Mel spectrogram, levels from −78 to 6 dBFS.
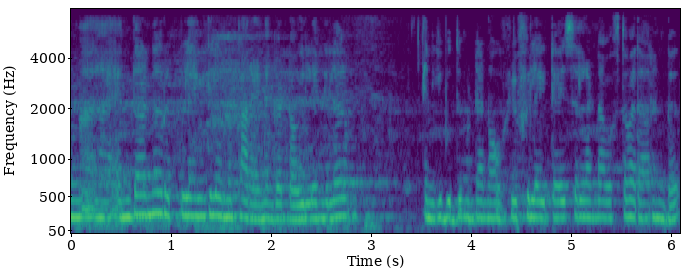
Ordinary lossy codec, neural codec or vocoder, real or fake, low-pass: none; none; real; 7.2 kHz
